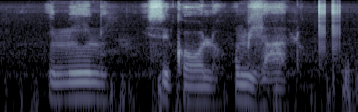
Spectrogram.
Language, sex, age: Xhosa, male, 18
